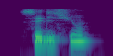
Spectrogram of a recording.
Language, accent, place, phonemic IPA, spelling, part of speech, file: French, France, Lyon, /se.di.sjɔ̃/, sédition, noun, LL-Q150 (fra)-sédition.wav
- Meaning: sedition (insurrection or rebellion)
